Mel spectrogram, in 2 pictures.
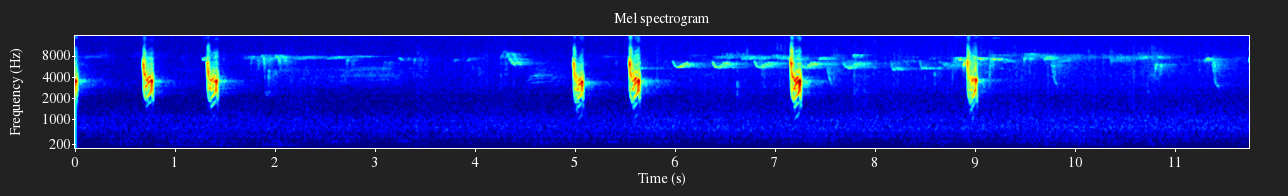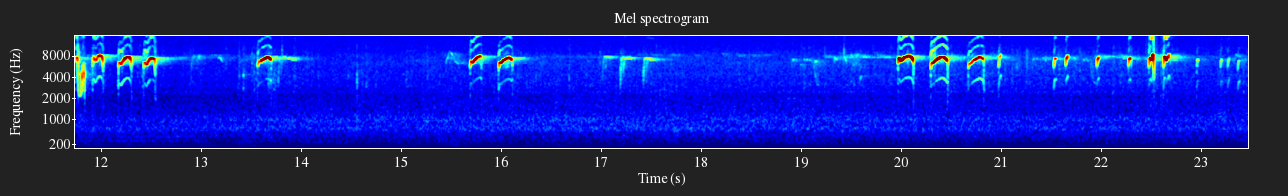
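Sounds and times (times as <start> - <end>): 
Eurasian nuthatch Sitta europaea sharp calls: 0.7 - 1.5, 5.0 - 5.8, 7.2 - 7.5, 8.8 - 9.2, 11.8 - 12.6, 13.6 - 13.8, 15.7 - 16.2, 20.0 - 23.4.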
